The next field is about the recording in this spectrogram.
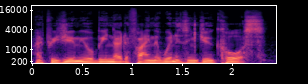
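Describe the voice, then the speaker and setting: A man's voice: on the low side, steady tone, quick pace, darkish tone, no room sound, natural voice. Man playing a French woman in her thirties, academic, direct, forward, audiobook character, dry sound. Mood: blunt, forward.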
